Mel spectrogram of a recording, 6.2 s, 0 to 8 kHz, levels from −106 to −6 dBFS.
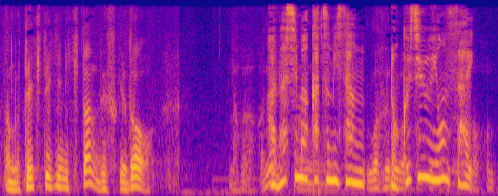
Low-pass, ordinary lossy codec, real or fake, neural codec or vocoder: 7.2 kHz; none; real; none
